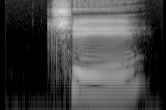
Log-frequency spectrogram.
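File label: "ch", Spanish, female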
